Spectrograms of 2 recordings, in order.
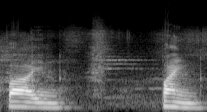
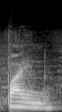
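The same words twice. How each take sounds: First: पाइन with the i gliding after the a; pronounced paain. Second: पाइन said as "pa-in", the i after the a; pronounced paain. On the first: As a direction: stress the a, then i in पाइन. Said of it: "पानी जो है वो उच्चारण होगा". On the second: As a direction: say पाइन with the i sound after the a, not पानी. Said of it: "लिखा जाता है पानी पर उच्चारण होता है पाइन". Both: Shown as a demonstration.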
